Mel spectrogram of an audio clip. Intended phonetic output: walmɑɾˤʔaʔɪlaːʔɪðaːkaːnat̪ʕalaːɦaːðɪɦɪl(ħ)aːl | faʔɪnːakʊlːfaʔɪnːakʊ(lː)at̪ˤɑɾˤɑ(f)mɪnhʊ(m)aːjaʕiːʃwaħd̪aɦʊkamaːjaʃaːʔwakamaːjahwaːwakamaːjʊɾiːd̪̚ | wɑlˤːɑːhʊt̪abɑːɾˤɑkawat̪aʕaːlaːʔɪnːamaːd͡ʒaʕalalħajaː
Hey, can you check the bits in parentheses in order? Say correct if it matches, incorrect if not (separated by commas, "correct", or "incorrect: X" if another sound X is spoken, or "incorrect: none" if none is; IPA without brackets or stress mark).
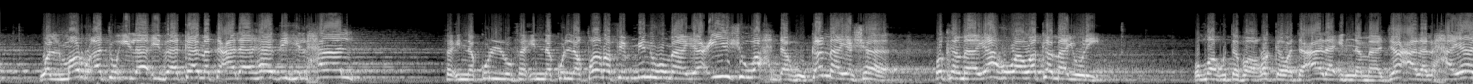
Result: correct, correct, correct, correct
